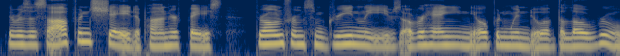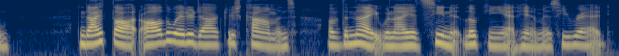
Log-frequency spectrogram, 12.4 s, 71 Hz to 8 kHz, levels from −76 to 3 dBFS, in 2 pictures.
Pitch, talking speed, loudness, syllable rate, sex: 185 Hz, 215 wpm, -20 LUFS, 5.3 syllables/s, female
